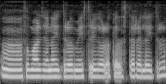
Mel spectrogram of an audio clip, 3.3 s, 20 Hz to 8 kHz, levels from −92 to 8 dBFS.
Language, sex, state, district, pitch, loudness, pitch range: Kannada, female, Karnataka, Shimoga, 195 Hz, -14 LUFS, 190-200 Hz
